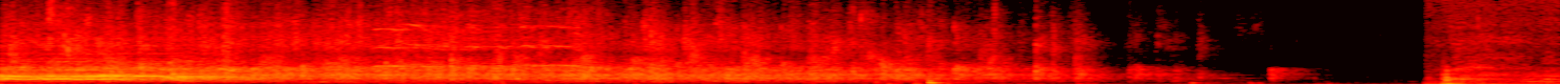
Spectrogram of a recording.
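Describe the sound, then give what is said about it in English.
A church audience applauds as a speaker is welcomed to the stage. Dense clapping tapers gradually to near silence, and a short noise follows at the end. “We're going to welcome Faith Bradshaw to the stage. So why don't you put your hands together for Faith?”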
